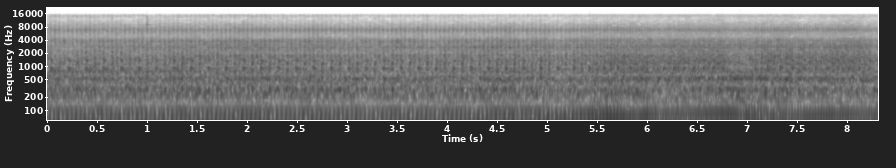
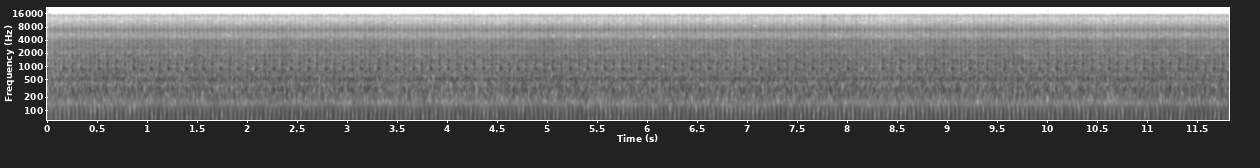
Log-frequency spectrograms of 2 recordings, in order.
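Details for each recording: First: Mitsubishi Canter HD 125 diesel truck (possibly 2025) during Bosch injection pump service and adjustment; steady idle clatter with faint uneven beat and slight shake; rough idle, pump adjustment still needed. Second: Mitsubishi Canter HD 125 diesel truck (possibly 2025) after Bosch injection pump service and adjustment; even, steady idle clatter without misses or hunting, smooth from low to high throttle; normal idle, job finished.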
